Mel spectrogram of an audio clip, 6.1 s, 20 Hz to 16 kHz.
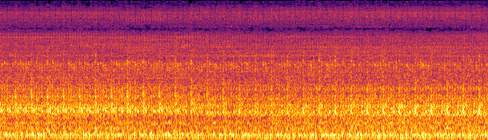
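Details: Freightliner Cascadia DD15 diesel idling with a regular knock of two or three a second beneath the clatter; internal engine problem.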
